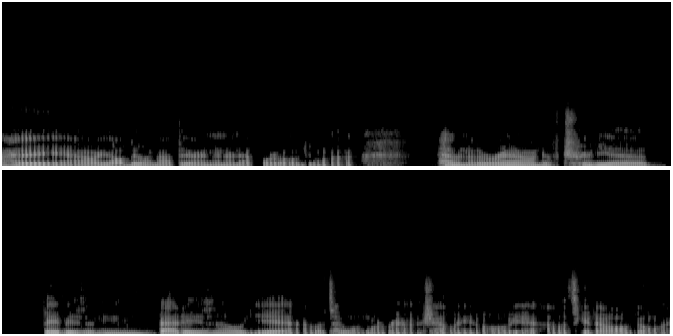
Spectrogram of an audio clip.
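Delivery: very low, deep, breathy, hushed radio host voice. Trivia show host greeting the internet audience before another round, in a deep radio voice. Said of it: "talk in my deep radio voice, breathe heavily into the microphone".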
